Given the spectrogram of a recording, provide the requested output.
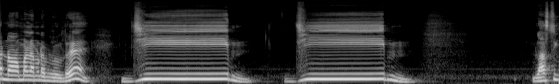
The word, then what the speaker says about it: ج: দাতটাকে চেপে ধরে একটু ছেড়ে আমরা প্র্যাকটিস করব জিম জিম জিম জিম একটু দেখুন জাস্ট একটু ছোট্ট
